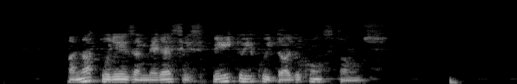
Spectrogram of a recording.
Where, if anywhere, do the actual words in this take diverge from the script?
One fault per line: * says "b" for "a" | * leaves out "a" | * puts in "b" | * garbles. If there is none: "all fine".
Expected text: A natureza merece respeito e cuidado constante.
all fine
